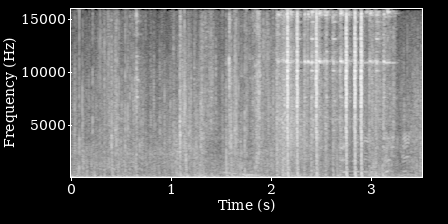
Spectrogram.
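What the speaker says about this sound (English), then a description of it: "Incoming enemy artillery" Enemy artillery explosions in Call of Duty WW2 on the USS Texas, loud booming blasts and rapid bursts of gunfire under a radio-style voice.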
